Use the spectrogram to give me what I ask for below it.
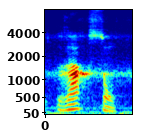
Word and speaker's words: garçon: Ở đây có một chữ C, có một dấu móc một chút, thì mọi người cứ phát âm là như chữ C bình thường.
